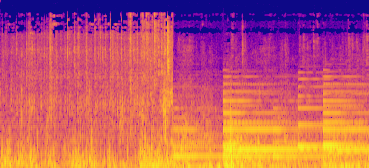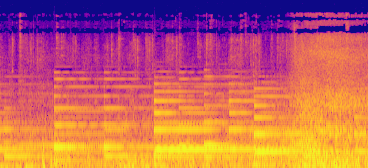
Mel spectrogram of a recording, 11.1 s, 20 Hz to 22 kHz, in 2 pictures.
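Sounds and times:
wind buffeting microphone: 0.0 - 11.0
background music with held notes: 2.6 - 11.0.

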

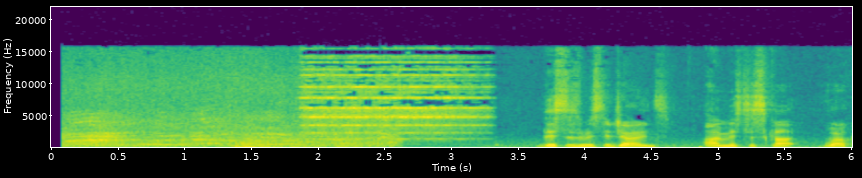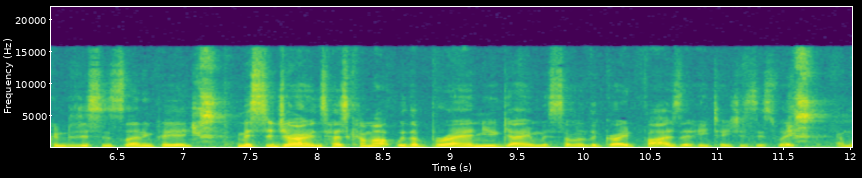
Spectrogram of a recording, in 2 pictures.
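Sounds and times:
children shouting at play: 0.1 - 2.6
bright ringing tone: 1.8 - 3.4.

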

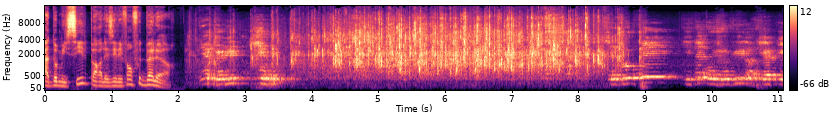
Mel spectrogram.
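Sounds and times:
man speaking into a microphone: 0.0 - 3.7, 8.5 - 11.0
crowd clapping: 2.1 - 8.8.

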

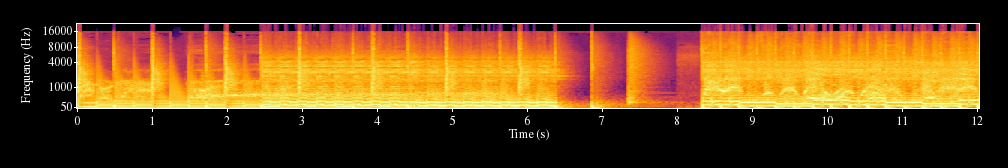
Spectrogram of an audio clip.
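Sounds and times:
rock band playing: 2.5 - 6.4, 8.3 - 12.0.

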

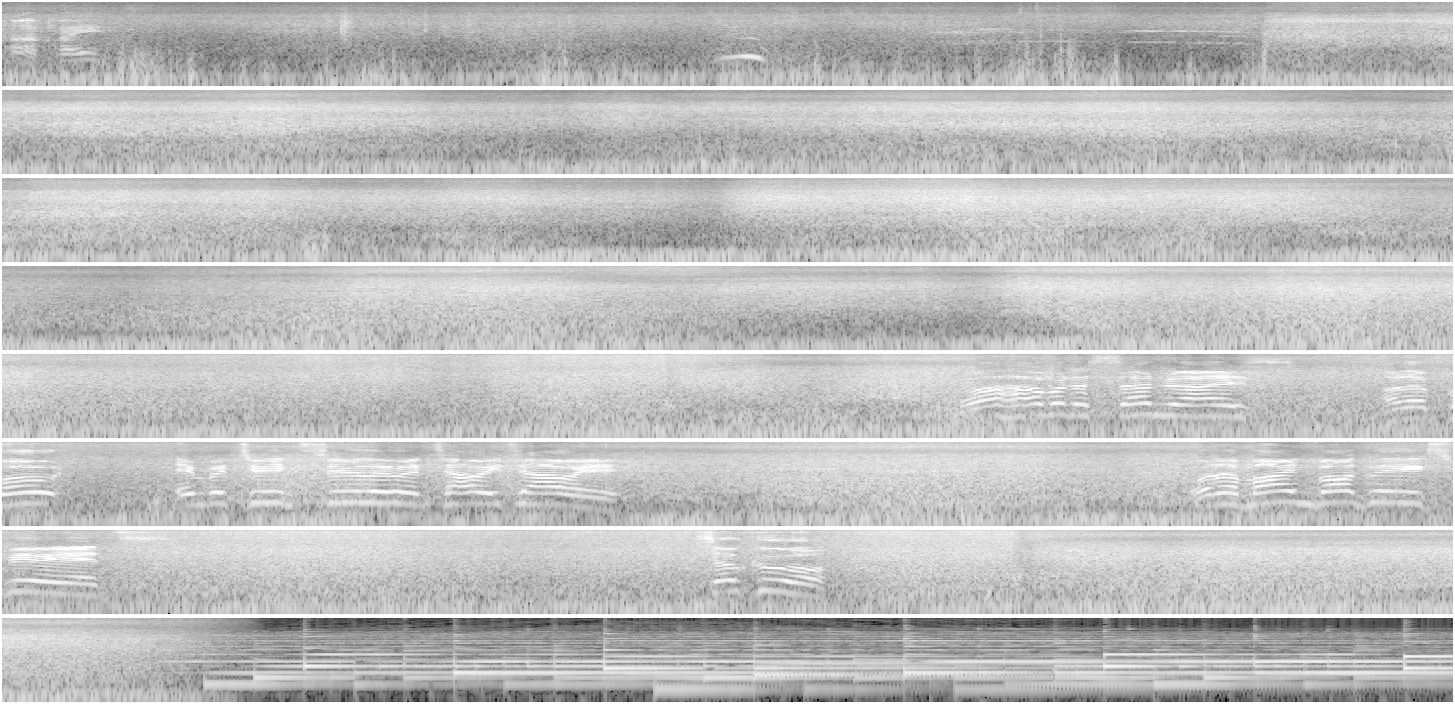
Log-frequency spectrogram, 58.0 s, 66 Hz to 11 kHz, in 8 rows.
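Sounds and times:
wind buffeting microphone: 0.0 - 51.8
steady low rumble: 0.0 - 52.1
water splashing along ship hull: 6.2 - 51.8.

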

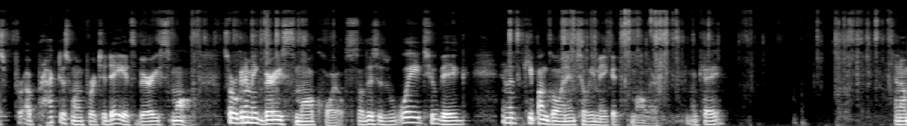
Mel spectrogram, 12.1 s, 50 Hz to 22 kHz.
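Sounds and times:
paper crinkling and rustling: 2.0 - 4.7, 6.8 - 12.0.

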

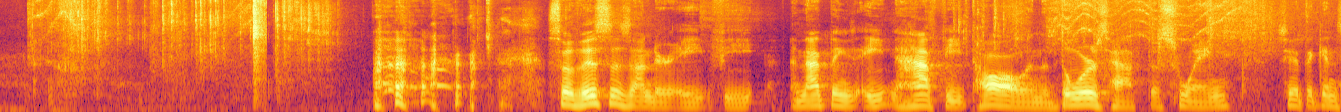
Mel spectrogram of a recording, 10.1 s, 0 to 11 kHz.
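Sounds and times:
tape measure blade rattling: 0.2 - 2.6, 7.1 - 10.0.

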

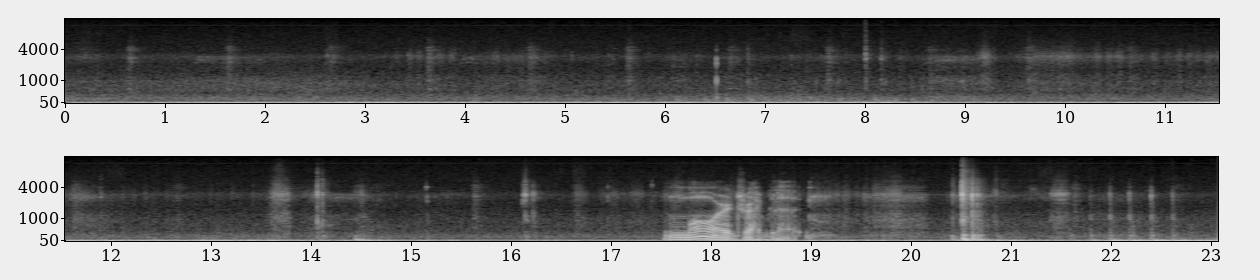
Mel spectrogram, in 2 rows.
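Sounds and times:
low hum: 0.0 - 23.0.

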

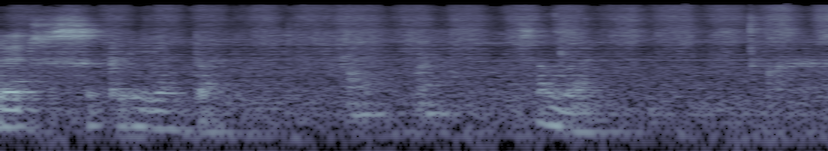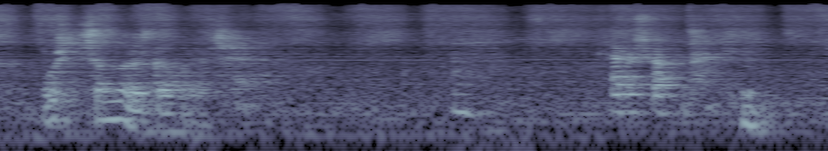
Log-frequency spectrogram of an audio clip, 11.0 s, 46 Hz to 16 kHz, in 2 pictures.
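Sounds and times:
hands rubbing on bare skin: 1.6 - 6.6.

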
